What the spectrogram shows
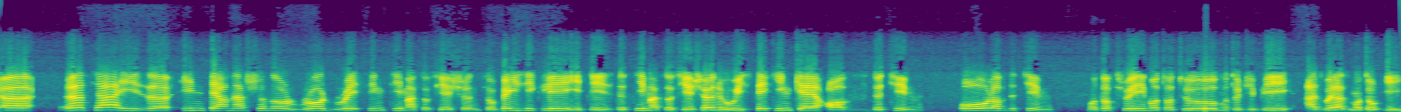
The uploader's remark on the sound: Talked to us over the phone from where he’s locked down in France.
